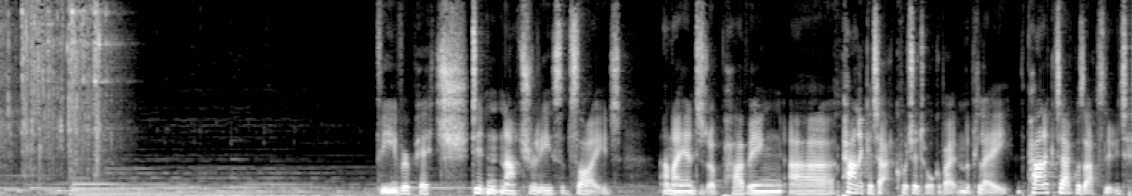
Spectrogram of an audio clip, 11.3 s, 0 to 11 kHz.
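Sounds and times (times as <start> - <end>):
keys jingling as they are picked up: 0.0 - 1.4
steady low tonal hum: 0.8 - 7.2
speech: 3.8 - 11.3.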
